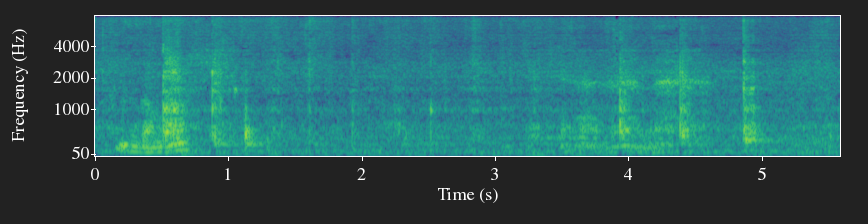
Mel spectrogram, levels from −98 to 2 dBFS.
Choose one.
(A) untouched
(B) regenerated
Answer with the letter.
B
